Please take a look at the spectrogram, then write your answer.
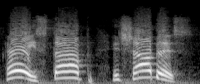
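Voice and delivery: high, loud cry to stop; alarmed shout. Acted. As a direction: shout in protest at the dog. Yelling at the candle-eating dog.

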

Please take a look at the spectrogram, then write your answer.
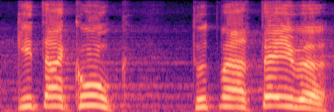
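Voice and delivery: loud, high, pressing plea; insistent urging. Acted. Man urging a stranger to take a look, insistent plea. Man urges another to check wallet.

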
